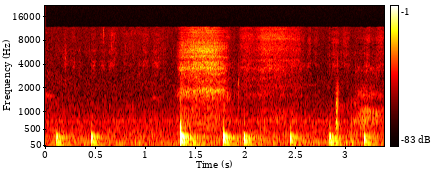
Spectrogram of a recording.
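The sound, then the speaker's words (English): Handwriting on an angle: a pen moves across paper in about eight short scratchy strokes. They come at an uneven pace, and one stroke in the middle is louder and longer. “Okay. Writing on an angle.”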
